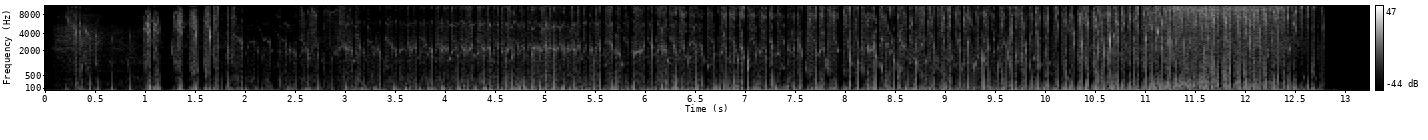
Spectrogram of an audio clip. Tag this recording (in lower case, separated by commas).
water, gurgling, liquid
